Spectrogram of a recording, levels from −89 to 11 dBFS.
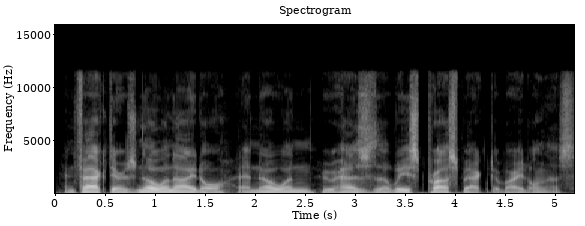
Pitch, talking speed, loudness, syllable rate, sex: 90 Hz, 195 wpm, -18 LUFS, 4.9 syllables/s, male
